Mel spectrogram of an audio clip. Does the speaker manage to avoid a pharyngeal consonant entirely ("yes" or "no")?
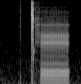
yes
